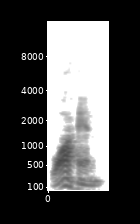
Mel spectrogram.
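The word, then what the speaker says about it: Hua Hin: wahin is is uh spelled huahin but it's pronounced by the ties wahin I lived across the street from you and jontian but I am exploring wahin for the first time I am looking forward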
